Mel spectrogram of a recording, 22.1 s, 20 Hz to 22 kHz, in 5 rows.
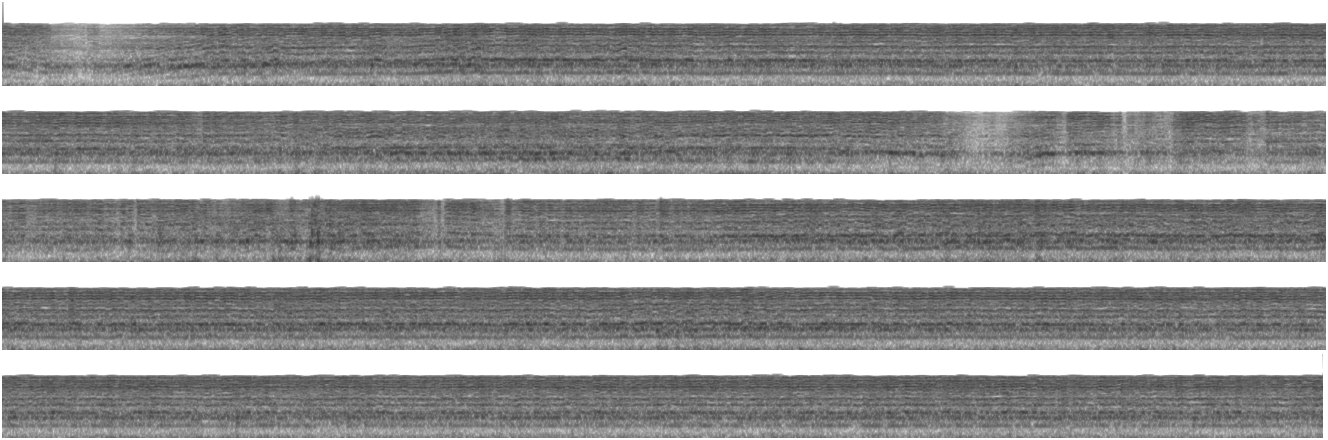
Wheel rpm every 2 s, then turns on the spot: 130, 160, 160, 120, 140, 170, 160, 160, 160, 160, 160.
none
